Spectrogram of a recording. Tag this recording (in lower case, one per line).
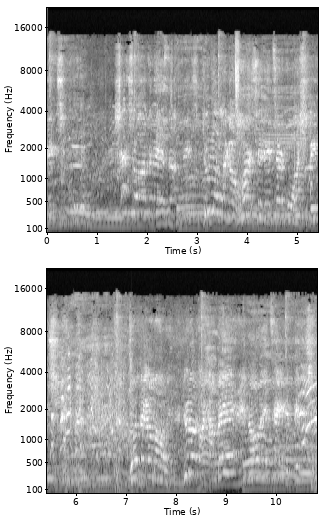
laughter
